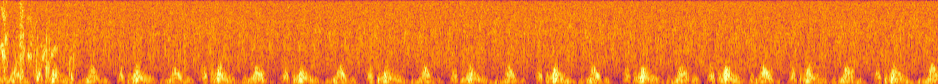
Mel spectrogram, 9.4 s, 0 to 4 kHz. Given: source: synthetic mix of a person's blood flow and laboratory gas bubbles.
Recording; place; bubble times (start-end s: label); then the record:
Doppler ultrasound of blood flow; precordium
0.00-0.09 s: bubbles
0.14-0.60 s: bubbles
0.65-0.78 s: bubbles
From the record:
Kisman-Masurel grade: 212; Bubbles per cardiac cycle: several, 3 to 8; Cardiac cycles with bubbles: 1 to 10%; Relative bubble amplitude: moderate (0.250 to 0.450); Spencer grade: 1 (occasional bubble signal discernible with the cardiac motion signal, with majority of cardiac periods free of bubbles); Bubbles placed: anywhere in the cardiac cycle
